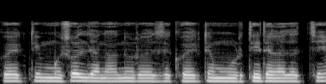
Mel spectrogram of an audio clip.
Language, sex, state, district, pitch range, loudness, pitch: Bengali, male, Assam, Hailakandi, 145-155 Hz, -14 LUFS, 150 Hz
